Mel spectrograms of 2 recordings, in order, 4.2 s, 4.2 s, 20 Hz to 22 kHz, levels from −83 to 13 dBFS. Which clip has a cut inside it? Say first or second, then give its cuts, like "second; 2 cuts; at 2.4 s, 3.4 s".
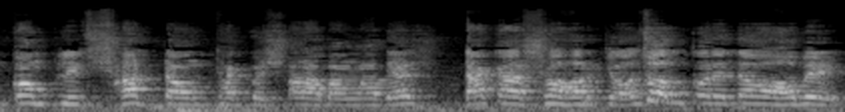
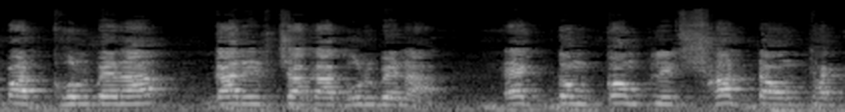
first; 1 cut; at 2.2 s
